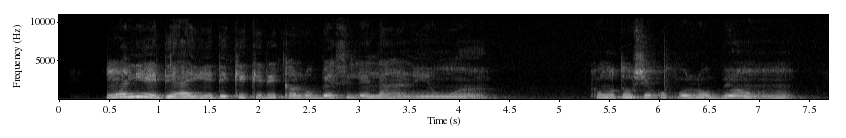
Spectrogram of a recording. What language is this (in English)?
Yoruba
